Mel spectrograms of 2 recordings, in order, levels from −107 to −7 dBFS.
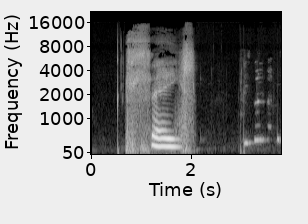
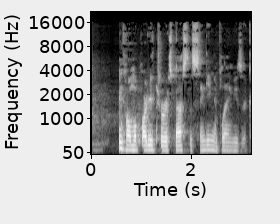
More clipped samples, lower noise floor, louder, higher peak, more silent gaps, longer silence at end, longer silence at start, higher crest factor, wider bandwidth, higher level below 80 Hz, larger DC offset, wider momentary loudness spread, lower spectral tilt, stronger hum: neither; first, -74 dBFS vs -50 dBFS; second, -23 LUFS vs -18 LUFS; second, -10 dBFS vs -2 dBFS; neither; about the same, 0 s vs 0 s; first, 0.7 s vs 0.55 s; about the same, 16 dB vs 18 dB; about the same, 15.5 kHz vs 16.5 kHz; second, -62 dBFS vs -56 dBFS; neither; first, 22 LU vs 11 LU; about the same, -4 dB/octave vs -4 dB/octave; neither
